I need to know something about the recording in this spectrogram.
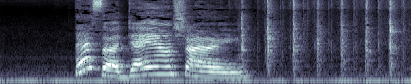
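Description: Playing cards are shuffled and tapped by hand.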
